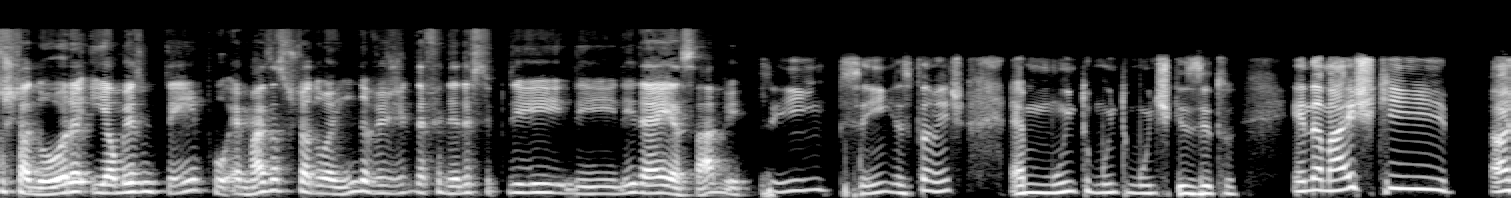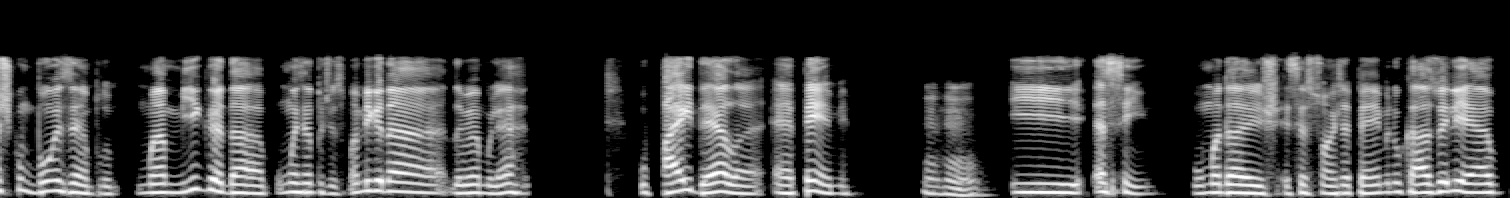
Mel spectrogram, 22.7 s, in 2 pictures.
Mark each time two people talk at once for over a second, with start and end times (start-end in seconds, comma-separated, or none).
none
